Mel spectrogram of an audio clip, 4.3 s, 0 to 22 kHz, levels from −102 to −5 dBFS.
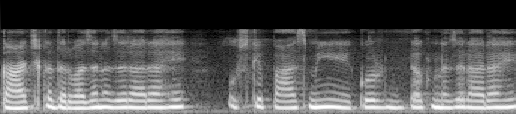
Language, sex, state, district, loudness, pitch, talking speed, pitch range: Hindi, female, Bihar, Gaya, -11 LUFS, 240 Hz, 235 wpm, 230-250 Hz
